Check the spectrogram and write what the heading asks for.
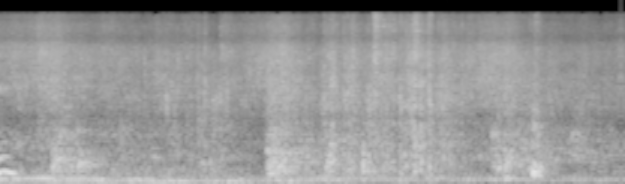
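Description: Faint rustling and handling sounds as a soft bread bun is squeezed and handled close to the phone's microphone, with a few small scrapes, over a low steady hum.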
